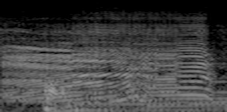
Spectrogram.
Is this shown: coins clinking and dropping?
no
